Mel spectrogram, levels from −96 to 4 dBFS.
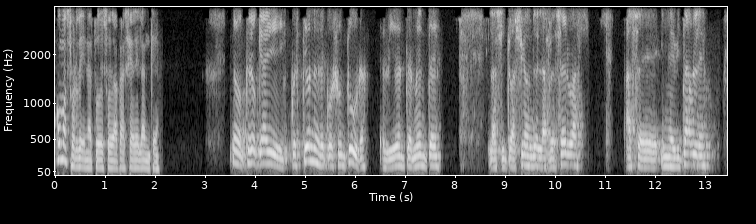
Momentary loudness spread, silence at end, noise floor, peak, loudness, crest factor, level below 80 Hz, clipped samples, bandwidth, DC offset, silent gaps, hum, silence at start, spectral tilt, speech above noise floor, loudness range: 14 LU; 0 s; -70 dBFS; 0 dBFS; -14 LUFS; 14 dB; -46 dBFS; under 0.1%; 4 kHz; under 0.1%; none; none; 0.05 s; -10.5 dB/octave; 57 dB; 3 LU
